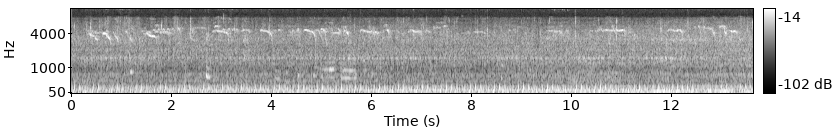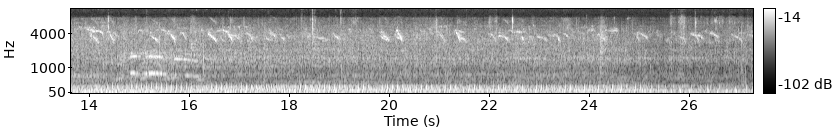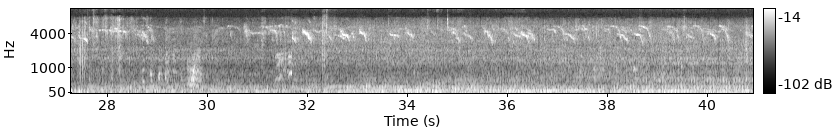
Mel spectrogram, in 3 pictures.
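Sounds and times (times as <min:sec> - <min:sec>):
small birds chirping: 0:00.0 - 0:40.9
steady low hum: 0:00.0 - 0:40.9
hen-like clucking calls: 0:26.6 - 0:40.9.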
